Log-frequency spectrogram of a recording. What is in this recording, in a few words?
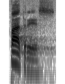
"patres", latin; santillana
